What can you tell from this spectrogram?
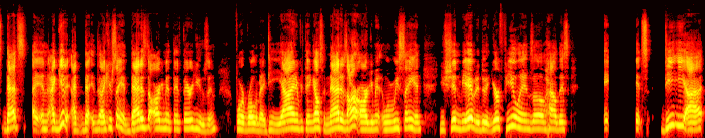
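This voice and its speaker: A man's voice: high-pitched, normal speed, fairly bright tone. A man co-hosting a podcast, earnestly arguing a point and restarting phrases as he builds it. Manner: earnest, argumentative, repeats himself as he builds a point. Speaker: podcast co-host. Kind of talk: casual chat.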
